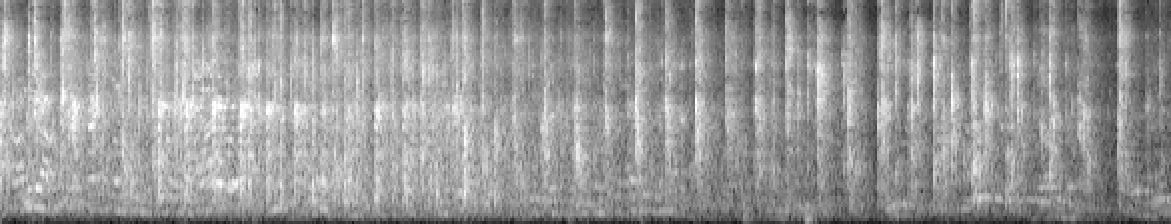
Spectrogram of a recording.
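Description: An audience at a school Republic Day event keeps up rhythmic, sharp clapping to encourage girls performing. The claps are close and slightly uneven, and they thin out toward the end.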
